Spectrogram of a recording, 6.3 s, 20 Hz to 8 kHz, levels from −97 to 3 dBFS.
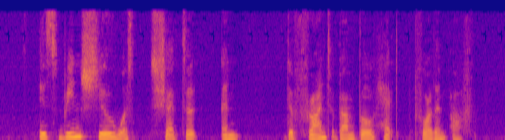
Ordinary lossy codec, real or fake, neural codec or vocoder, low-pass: none; fake; codec, 16 kHz, 1.1 kbps, Voila-Tokenizer; none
